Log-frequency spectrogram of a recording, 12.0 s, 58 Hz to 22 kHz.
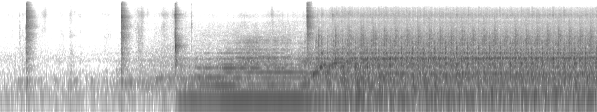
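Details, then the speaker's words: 2000 Yamaha G16 gas golf cart, first start after sitting since 2013, after a blown 10 amp fuse was replaced and on old fuel: a few clicks, then droning starter cranking until the engine catches and settles into a steady, even run. "I will be very very surprised if this thing starts holy crap"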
